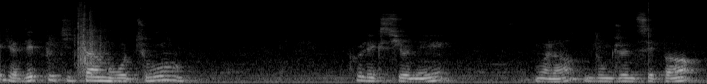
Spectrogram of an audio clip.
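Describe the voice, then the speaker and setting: A woman's voice: low-pitched, background noise. A woman chatting casually at home as she unboxes gifts, effusive and exclaiming with delight. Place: home room. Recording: roomy home recording.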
